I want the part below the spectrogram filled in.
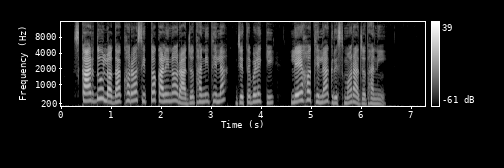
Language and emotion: Odia, neutral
